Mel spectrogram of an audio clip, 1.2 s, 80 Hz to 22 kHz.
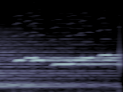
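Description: A synthesized whistle sample in Reason 5 plays a single sustained tone for about a second, clean and alone, its pitch rising slightly and wavering toward the end.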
